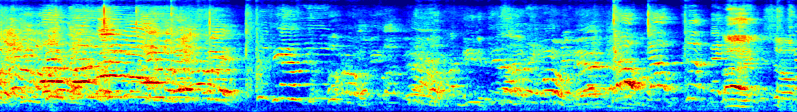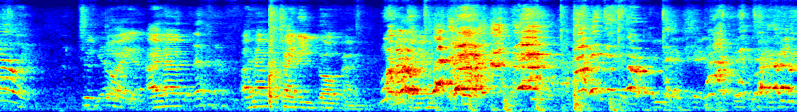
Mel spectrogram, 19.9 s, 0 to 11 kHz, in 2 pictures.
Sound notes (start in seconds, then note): 1.5 audience member clapping; 3.7 laughing; 15.2 audience laughing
